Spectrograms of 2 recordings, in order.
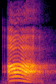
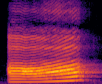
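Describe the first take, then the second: First: The pitch falls sharply from high to low. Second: The pitch rises from middle to high. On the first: "from the top down, falling tone" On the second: "it's rising tone"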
